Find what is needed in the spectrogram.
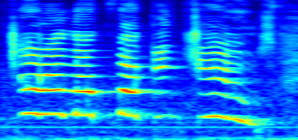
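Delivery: very high, loud screech; yelling mom. Retold or imitated. Mother screaming at kids about shoes. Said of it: "And you'd be like".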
